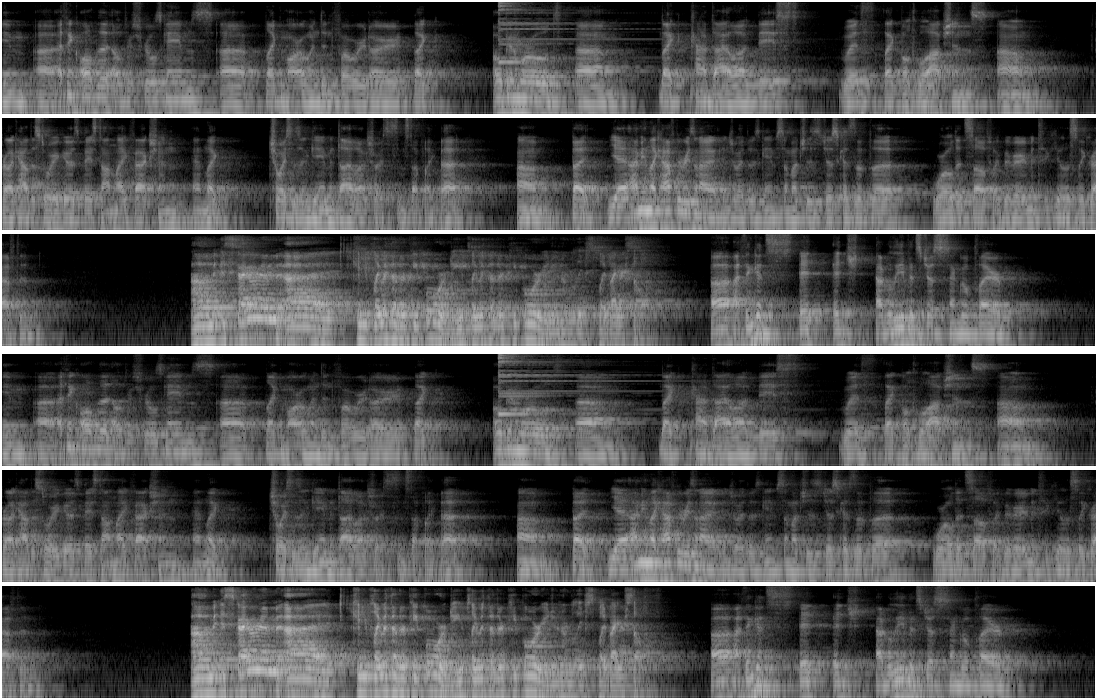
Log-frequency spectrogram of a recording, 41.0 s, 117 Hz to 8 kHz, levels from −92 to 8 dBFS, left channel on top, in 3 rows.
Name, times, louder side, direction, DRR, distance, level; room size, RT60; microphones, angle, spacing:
voice 1, 0.0-5.3 6.1-7.7 8.2-9.9 10.5-12.9 13.7-16.4 17.0-19.4 20.1-20.5 20.8-24.8 25.3-27.8 36.2-39.9, left 1 dB, 50° left, 3 dB, 2.5 m, -33 dB
sound 1, 6.2-8.6, right 5 dB, 15° right, 1.4 m, -40 dB
voice 2, 29.7-35.4, right 2 dB, 80° right, 3 dB, 3.8 m, -26 dB
20.5 x 15.0 x 9.6 m, 1.5 s
head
